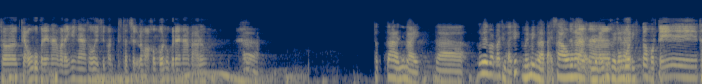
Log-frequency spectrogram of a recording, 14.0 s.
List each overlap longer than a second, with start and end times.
11.4-12.6

